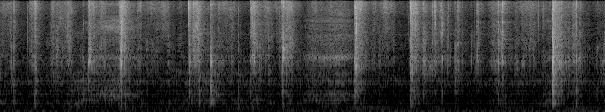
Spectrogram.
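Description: A deck of Power Rangers: Heroes of the Grid game cards is shuffled by hand up close, with quiet, irregular papery riffles, rustles and crisp snaps continuing steadily.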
